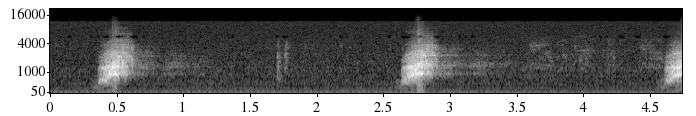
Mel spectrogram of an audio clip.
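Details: A baboon gives loud, harsh barks, three abrupt blasts spaced about two seconds apart, near a waterhole where a skittish cheetah drinks with elephants.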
